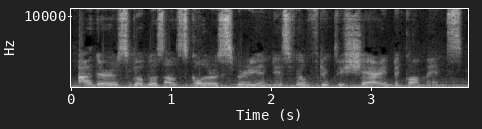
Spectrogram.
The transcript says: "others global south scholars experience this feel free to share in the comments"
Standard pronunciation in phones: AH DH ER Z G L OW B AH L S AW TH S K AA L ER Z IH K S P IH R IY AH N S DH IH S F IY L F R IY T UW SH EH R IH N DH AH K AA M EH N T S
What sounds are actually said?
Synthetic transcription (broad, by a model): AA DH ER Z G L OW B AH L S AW S K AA L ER IH K S P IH R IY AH N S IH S F IY L F R IY T UW SH EH R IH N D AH K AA M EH N T S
